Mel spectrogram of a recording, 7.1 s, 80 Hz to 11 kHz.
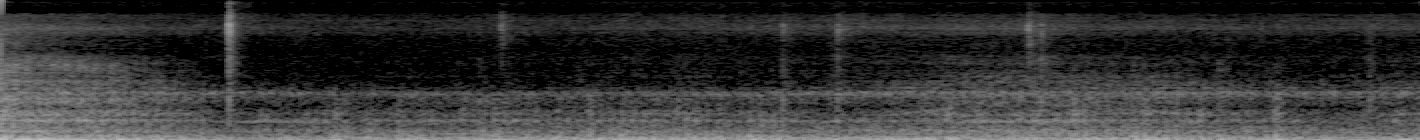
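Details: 2007 Saturn Vue 3.5L V6 AWD automatic, cold engine idling in park: light irregular clicking rattle over the idle. Louder when revved, changes or fades in reverse or drive, gone once warm. Failing air box engine mount found.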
